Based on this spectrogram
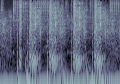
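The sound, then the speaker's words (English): A rapid burst of gunshot sound effects, several loud sharp bangs fired in quick succession with a rough, repeating rhythm, dense with no voices over them. “Oh, what my gunshot said?”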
